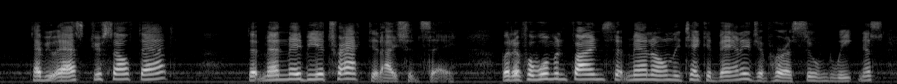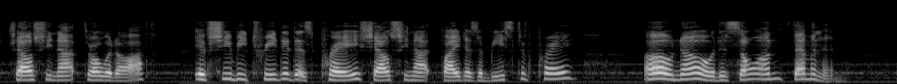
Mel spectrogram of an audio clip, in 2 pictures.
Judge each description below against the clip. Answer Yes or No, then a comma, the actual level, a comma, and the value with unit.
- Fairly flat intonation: No, average, 4.1 semitones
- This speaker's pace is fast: No, average, 180 wpm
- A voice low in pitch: No, high, 225 Hz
